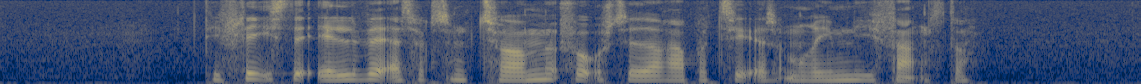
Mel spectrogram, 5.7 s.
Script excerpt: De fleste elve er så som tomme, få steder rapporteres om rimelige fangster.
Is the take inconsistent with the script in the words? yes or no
no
